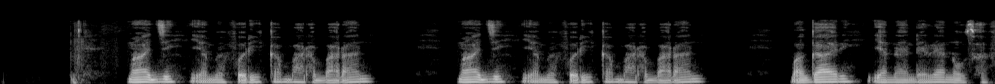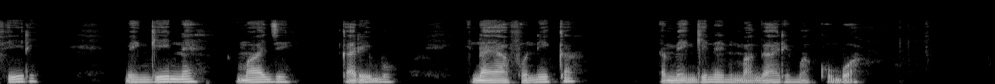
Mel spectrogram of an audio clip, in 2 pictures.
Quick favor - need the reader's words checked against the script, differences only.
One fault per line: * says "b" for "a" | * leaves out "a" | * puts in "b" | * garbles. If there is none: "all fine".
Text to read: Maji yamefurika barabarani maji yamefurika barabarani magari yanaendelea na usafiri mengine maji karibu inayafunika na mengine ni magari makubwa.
all fine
